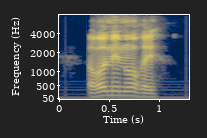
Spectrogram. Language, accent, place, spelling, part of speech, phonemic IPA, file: French, France, Lyon, remémorer, verb, /ʁə.me.mɔ.ʁe/, LL-Q150 (fra)-remémorer.wav
- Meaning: 1. to memorize 2. to remember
